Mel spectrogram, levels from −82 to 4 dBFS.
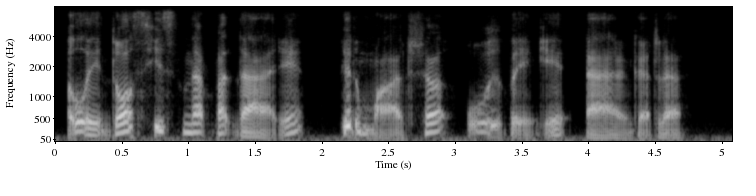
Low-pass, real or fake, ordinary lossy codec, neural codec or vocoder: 7.2 kHz; fake; Opus, 24 kbps; autoencoder, 22.05 kHz, a latent of 192 numbers a frame, VITS, trained on many speakers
